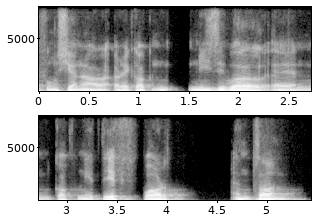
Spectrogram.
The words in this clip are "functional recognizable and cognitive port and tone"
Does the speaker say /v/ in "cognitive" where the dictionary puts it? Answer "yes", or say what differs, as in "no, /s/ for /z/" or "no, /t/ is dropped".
no, /f/ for /v/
